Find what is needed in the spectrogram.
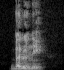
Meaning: past participle of ballonner
- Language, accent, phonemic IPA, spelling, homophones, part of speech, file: French, France, /ba.lɔ.ne/, ballonné, ballonnai / ballonnée / ballonnées / ballonner / ballonnés / ballonnez, verb, LL-Q150 (fra)-ballonné.wav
